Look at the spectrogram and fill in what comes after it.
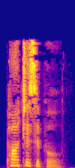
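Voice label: "participle", British English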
